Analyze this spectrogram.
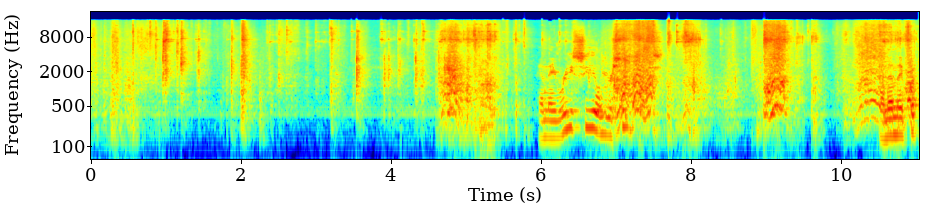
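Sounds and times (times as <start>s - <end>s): suitcase zipper rasping and clicking: 4.6s - 5.6s, 7.0s - 8.2s, 8.9s - 11.0s.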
